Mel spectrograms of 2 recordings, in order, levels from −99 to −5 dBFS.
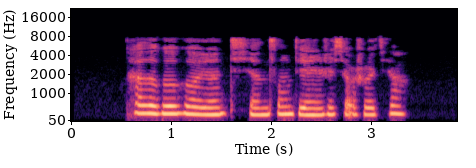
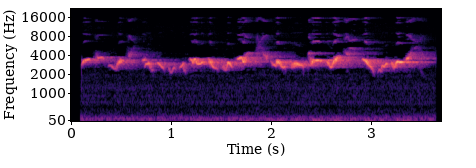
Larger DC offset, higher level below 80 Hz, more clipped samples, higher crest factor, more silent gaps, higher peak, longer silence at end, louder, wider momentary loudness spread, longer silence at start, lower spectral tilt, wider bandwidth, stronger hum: neither; first, -64 dBFS vs -70 dBFS; neither; about the same, 14 dB vs 18 dB; neither; first, -6 dBFS vs -14 dBFS; first, 0.5 s vs 0.1 s; first, -19 LUFS vs -29 LUFS; about the same, 9 LU vs 10 LU; first, 0.6 s vs 0.1 s; first, -4 dB/octave vs 2.5 dB/octave; second, 7.8 kHz vs 16 kHz; neither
